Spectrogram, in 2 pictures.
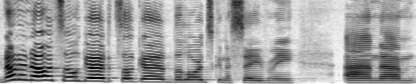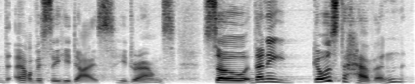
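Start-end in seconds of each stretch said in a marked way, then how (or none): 0.0-3.0 hammed-up pious pastor. Pastor on the steeple refusing the helicopter, high and hammed-up. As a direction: ham up the blissfully oblivious preacher. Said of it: "And he's like".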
